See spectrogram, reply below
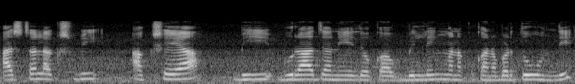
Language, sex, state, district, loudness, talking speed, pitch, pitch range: Telugu, female, Telangana, Hyderabad, -17 LUFS, 105 wpm, 225 Hz, 210-235 Hz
